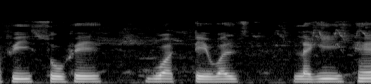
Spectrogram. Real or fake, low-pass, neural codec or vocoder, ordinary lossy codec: real; none; none; none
